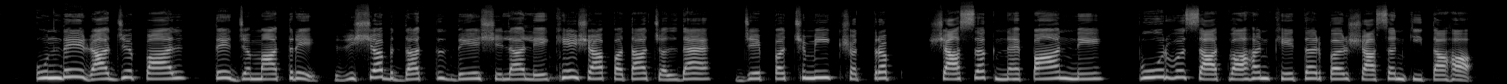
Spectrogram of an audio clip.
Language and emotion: Dogri, neutral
